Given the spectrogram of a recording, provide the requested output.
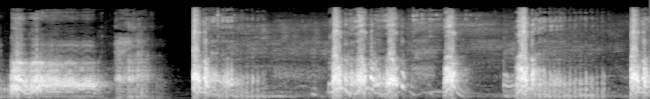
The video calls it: Dog Barking : Boston Terrier barking sounds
